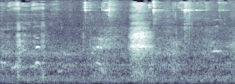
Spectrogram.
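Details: Two dogs, Dudley and Fred, playing indoors, one getting carried away; short high whimpering yips and snuffling breaths, with one louder squeal near the middle against a quiet room background.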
